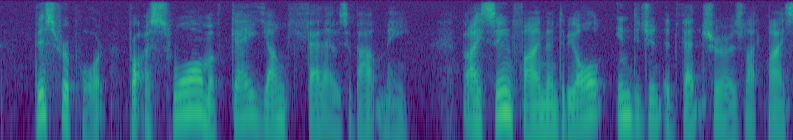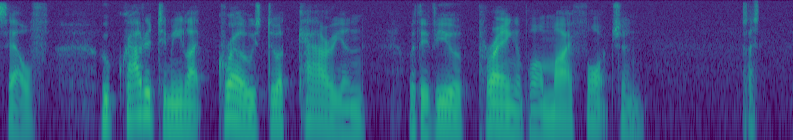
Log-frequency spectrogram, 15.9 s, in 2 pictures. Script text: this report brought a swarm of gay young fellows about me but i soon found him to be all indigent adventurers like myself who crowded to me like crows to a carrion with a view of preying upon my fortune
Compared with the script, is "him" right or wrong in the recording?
wrong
